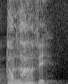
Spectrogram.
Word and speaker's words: Pahlavi: Sì, sì, mi chiamo Reza Pahlavi, capito? Pahlavi, con la H. Ok, ok, risposi io, non ti scaldare, con la H, va bene.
